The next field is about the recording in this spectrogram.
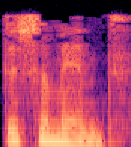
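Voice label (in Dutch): "de cement", Dutch; Natuur samenvatting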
